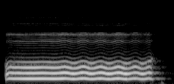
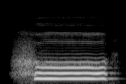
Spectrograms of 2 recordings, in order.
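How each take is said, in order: First: The vowel starts with a hard glottal onset. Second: The vowel starts with a breathy, airy onset. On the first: "a hard attack or where we're using a glottal stop to start" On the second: "let the breath start moving, and then the fold's going to come over the top"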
